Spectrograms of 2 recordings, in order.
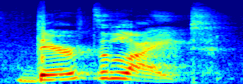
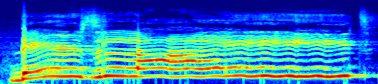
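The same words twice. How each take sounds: First: Said in the usual way. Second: Sung, much higher, slow and drawn out, a bit louder; sung, stretched-out high showman call; high sung reveal. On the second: Shown as a demonstration. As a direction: sing out the light like a grand reveal.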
